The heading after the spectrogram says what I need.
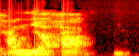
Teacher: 1 নম্বর মাখরাজ আছে হলকের শুরু হইতে হামজা হা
